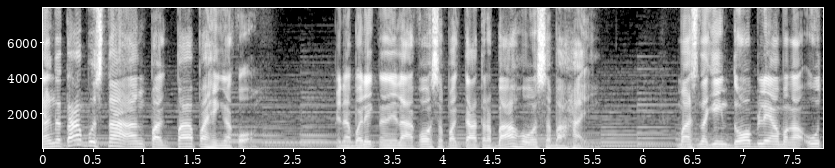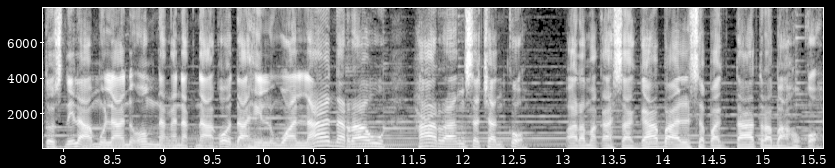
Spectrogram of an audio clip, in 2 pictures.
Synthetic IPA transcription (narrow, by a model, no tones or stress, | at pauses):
nɐŋnɐt̪aːposnɐʔɐŋpɐɡ̚papɐɦɪŋako̞̰ | pɪnɐbɐlɪk̚nɐnɪlaʔɐko̞sɐpɐɡ̚t̪at̪ɾɐbaːɦo̞sɐbaːɦɐ̰j | mɐsnɐɡiŋd̪o̞blɛʔɐŋmɐŋaʔuːt̪o̞snɪlamʊlanoʔo̞ŋnɐŋɐnak̚nɐʔɐko̞d̪aːɦɪlwɐlanɐɾaw | haːɾɐŋsɐt͡ʃɐnko̞ | paːɾɐmɐkɐsɐɡaːbɐlsɐpɐɡ̚t̪at̪ɾɐbaːɦo̞ko̞̰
